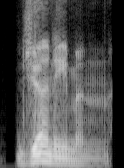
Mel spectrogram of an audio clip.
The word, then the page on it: journeyman: British English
